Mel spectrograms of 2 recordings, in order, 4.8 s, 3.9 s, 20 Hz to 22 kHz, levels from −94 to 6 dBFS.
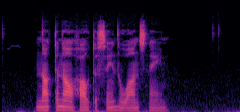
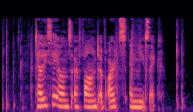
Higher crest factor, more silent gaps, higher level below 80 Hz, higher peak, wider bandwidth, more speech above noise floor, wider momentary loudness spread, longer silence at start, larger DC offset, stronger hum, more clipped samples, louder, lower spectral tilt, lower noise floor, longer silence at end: first, 22 dB vs 16 dB; neither; about the same, -64 dBFS vs -60 dBFS; second, -14 dBFS vs -4 dBFS; first, 14.5 kHz vs 11.5 kHz; first, 33 dB vs 28 dB; about the same, 16 LU vs 15 LU; first, 0.35 s vs 0.1 s; neither; neither; neither; second, -32 LUFS vs -18 LUFS; second, -2 dB/octave vs -3.5 dB/octave; first, -67 dBFS vs -46 dBFS; second, 0.05 s vs 0.2 s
